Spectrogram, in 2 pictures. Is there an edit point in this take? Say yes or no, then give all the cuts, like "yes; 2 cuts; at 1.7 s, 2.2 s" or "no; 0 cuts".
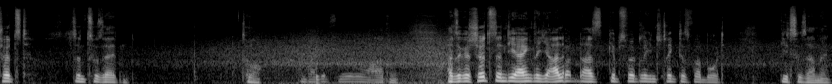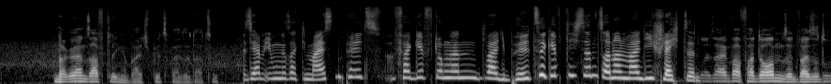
yes; 2 cuts; at 5.6 s, 13.1 s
